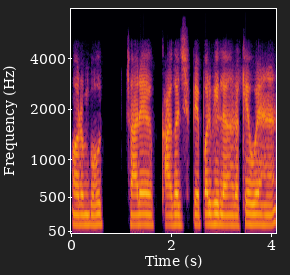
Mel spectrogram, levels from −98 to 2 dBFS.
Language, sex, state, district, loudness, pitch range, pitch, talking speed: Hindi, male, Jharkhand, Jamtara, -17 LUFS, 135-140 Hz, 135 Hz, 145 wpm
